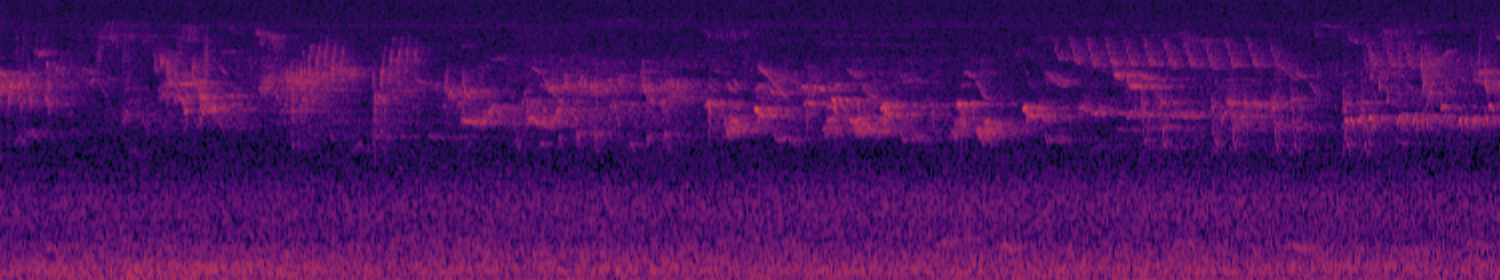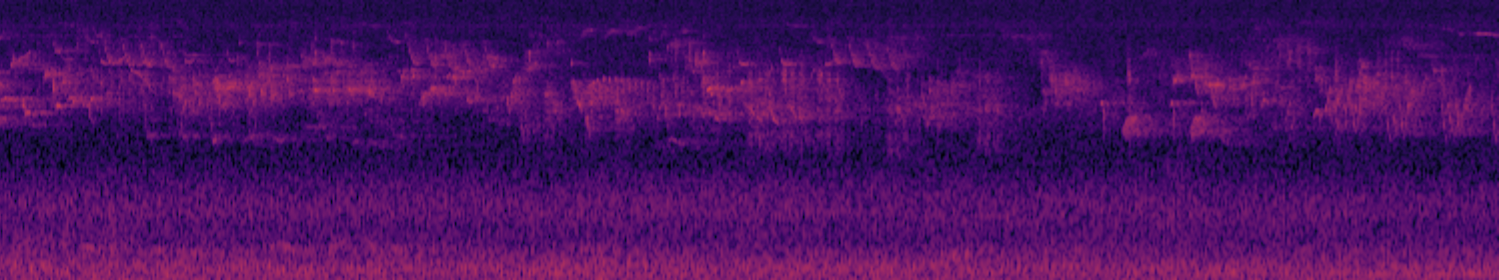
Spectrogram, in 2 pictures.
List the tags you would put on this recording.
Soundscapes > Nature
modified-soundscape weather-data Dendrophone raspberry-pi soundscape nature natural-soundscape sound-installation artistic-intervention field-recording data-to-sound phenological-recording alice-holt-forest

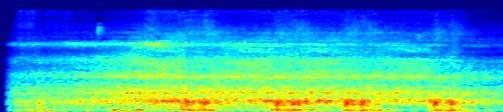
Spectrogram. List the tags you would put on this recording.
Sound effects > Vehicles
public-transport city tram

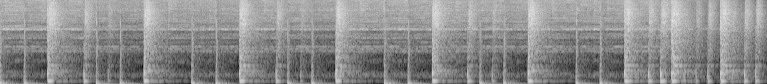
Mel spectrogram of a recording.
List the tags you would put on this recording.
Music > Other
breakbeat groovy

